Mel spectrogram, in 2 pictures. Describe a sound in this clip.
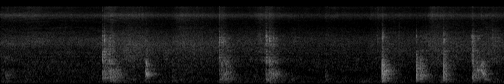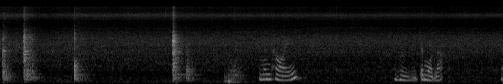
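Food sizzles softly in a hot wok.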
